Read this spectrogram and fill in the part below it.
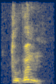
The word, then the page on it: tuvan: Xyzyl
